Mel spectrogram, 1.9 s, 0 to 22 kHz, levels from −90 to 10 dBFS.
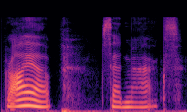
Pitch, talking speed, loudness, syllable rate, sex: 195 Hz, 130 wpm, -16 LUFS, 3.0 syllables/s, female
